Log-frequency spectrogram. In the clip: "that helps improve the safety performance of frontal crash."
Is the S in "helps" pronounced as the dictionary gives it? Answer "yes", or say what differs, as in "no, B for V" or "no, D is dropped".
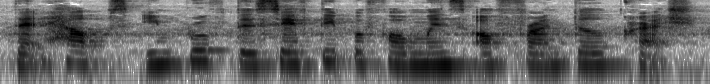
yes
